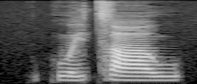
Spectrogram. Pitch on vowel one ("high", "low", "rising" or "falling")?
rising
